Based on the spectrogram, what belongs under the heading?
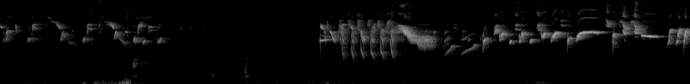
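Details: Goldfinch x canary hybrid twitters in quick high notes, pauses over a second, then returns louder with buzzy trills and clear whistled slurs.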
